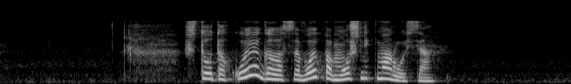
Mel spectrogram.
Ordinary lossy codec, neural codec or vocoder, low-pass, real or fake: none; codec, 16 kHz, 4 kbps, FunCodec, trained on Chinese and English, 50 frames a second; none; fake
